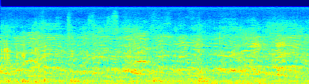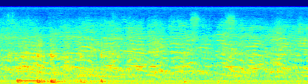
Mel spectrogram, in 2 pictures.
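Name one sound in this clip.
A crowd of men cheers and sings along loudly.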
